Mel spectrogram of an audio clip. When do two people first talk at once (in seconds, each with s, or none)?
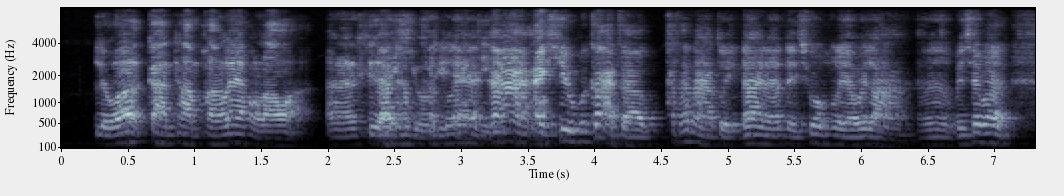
2.4 s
